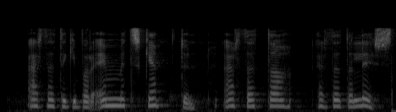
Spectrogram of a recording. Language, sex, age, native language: Icelandic, female, 40-49, Icelandic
